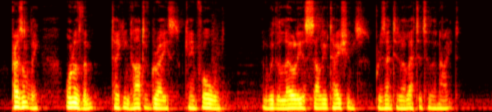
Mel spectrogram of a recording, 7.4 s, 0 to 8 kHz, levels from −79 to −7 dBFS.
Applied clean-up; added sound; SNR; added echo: neural separator model SepFormer DNS4.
